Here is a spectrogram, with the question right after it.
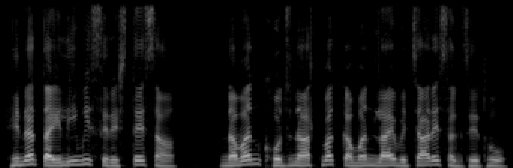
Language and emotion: Sindhi, neutral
